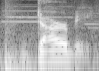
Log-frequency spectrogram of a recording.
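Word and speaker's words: Enroughty: Probably the most famous example of a really weirdly pronounced name is how the name E-N-R-O-U-G-H-T-Y in Rufty is actually pronounced Darby.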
